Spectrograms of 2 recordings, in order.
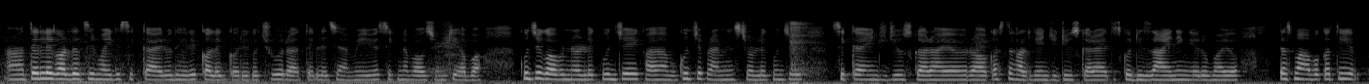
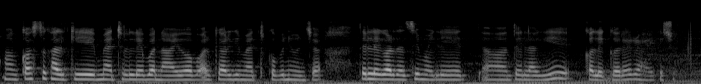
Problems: constant background noise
